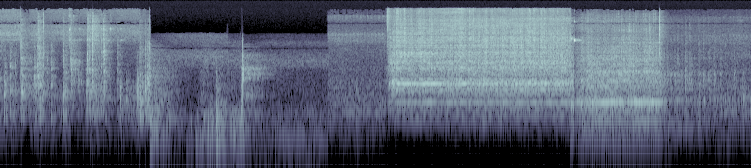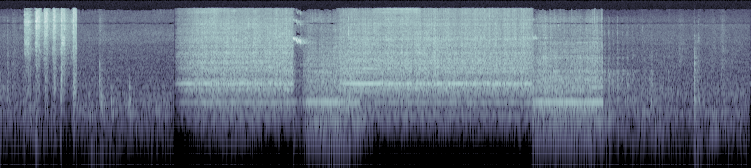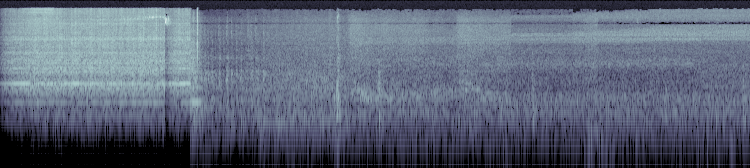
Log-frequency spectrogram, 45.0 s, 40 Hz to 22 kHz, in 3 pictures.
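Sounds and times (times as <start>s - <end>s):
drill press whining: 7.7s - 15.0s, 18.5s - 27.9s, 30.0s - 35.4s
drill chuck spinning down: 7.8s - 13.3s.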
